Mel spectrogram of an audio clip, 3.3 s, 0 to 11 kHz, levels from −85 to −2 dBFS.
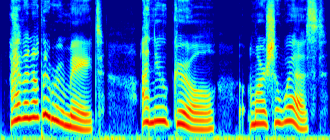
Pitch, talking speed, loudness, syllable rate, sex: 275 Hz, 165 wpm, -16 LUFS, 6.3 syllables/s, female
